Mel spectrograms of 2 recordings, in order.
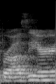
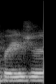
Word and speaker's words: brazier: Yeah, apparently you can pronounce it brazier, and that's the French version, and brazier is the American version, and I decided to say both at the same time.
